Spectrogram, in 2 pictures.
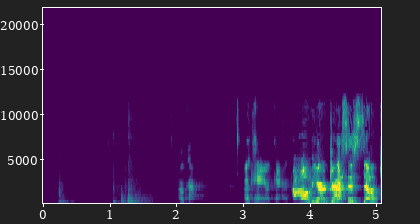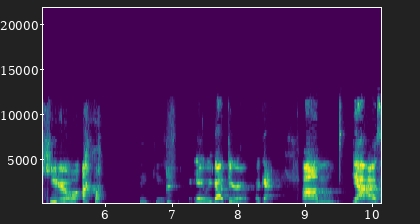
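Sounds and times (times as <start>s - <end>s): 
small chair being moved, scraping and bumping: 1.1s - 1.7s
speech: 2.0s - 2.4s, 3.0s - 10.1s.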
